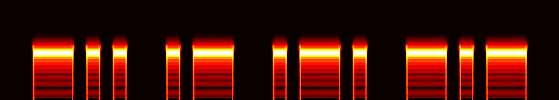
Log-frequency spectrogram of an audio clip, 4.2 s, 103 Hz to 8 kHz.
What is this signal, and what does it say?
Morse code, heard as a keyed tone, about 12 wpm, 800 Hz. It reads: DARK
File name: cwmp3 / psg-1-12wpm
